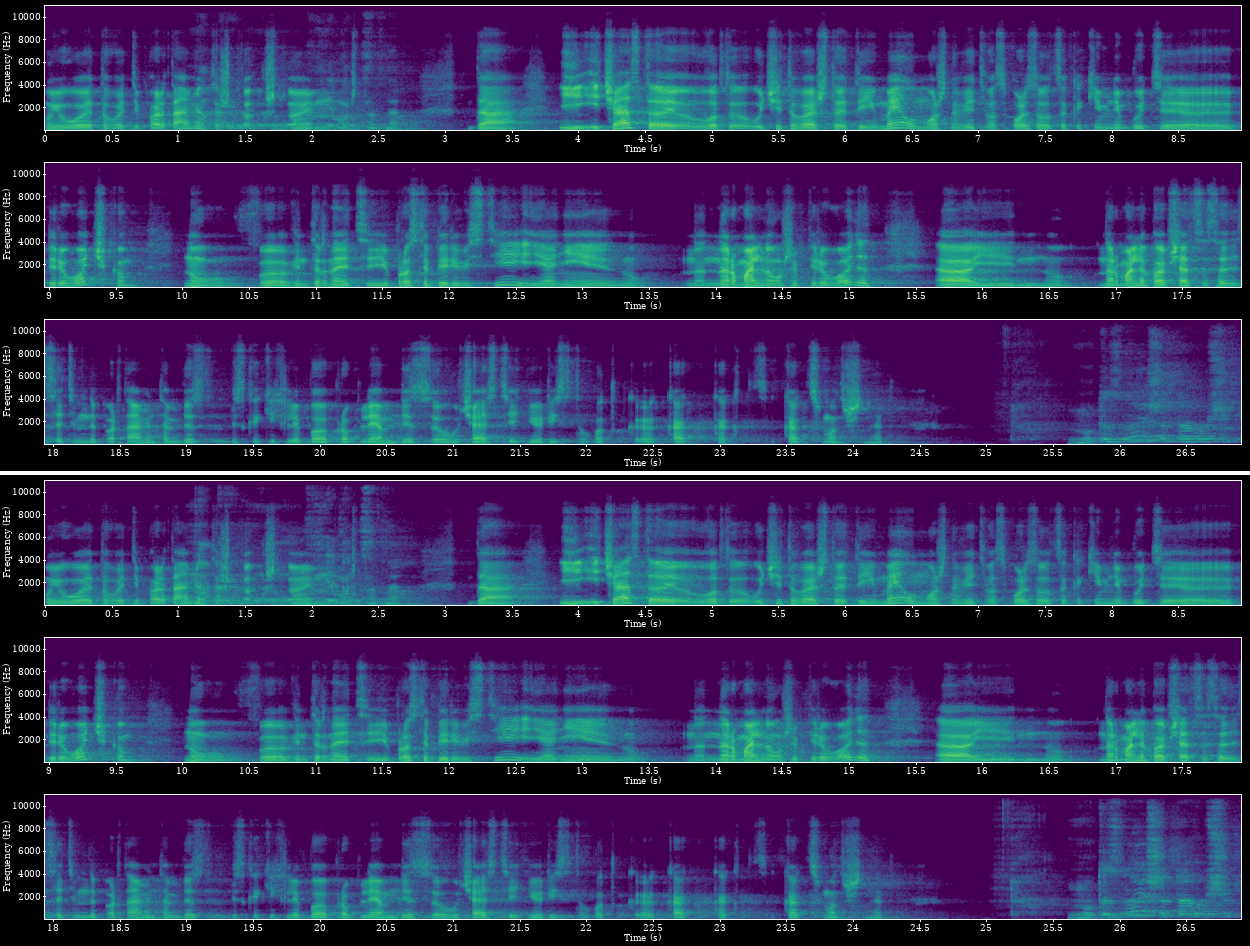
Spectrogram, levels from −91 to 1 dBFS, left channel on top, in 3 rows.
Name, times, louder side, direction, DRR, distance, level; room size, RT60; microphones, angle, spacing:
voice 1, 0.0-1.4 1.8-2.1 2.9-13.5 13.8-22.0 22.4-23.1 23.5-24.2, left 2 dB, 15° left, 9 dB, 0.7 m, -29 dB
voice 2, 1.0-2.9 25.0-26.8, right 2 dB, 90° right, 2 dB, 4.6 m, -42 dB
27.5 x 24.5 x 6.5 m, 1.3 s
head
